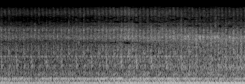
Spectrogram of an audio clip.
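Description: A car's crate engine idles steadily up close, a continuous even mechanical rumble with a regular ticking beat and no talking.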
